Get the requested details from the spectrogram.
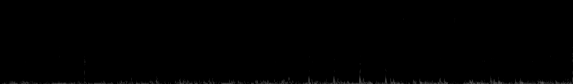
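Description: A small dark red leather bifold wallet is held in one hand, squeezed and then tapped with the fingertips. Soft creaking gives way to a quick run of dull, short taps, heavy in low-end thump with faint high clicks on top.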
